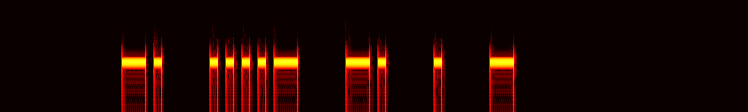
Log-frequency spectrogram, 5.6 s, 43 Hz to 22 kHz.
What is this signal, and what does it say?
Morse code, heard as a keyed tone, about 19 wpm, spaced as for 14 wpm, 700 Hz. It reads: N4NET
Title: 055 Lesson 10g - Letter r - Call Signs 20wpm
